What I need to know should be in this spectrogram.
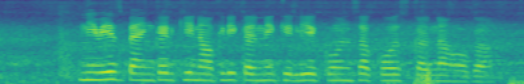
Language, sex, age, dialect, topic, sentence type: Hindi, female, 18-24, Kanauji Braj Bhasha, banking, statement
